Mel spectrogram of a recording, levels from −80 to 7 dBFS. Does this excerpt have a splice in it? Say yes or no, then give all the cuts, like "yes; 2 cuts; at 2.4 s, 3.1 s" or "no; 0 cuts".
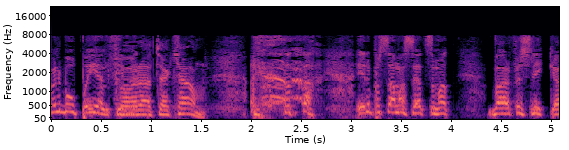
no; 0 cuts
